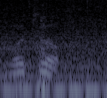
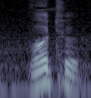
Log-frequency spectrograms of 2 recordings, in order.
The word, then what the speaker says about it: vautour: Vautour. Vautour. Yeah. Vautour. How do you spell it? V-A-U-T-O-U-R. Vautour. Vautour. Vautour. There is a R at the end.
